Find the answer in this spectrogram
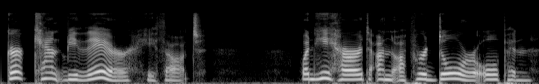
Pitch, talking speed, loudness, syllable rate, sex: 220 Hz, 145 wpm, -17 LUFS, 3.7 syllables/s, female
